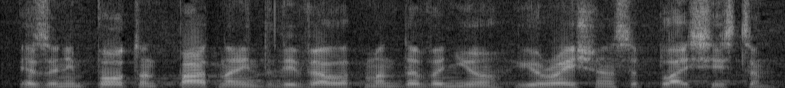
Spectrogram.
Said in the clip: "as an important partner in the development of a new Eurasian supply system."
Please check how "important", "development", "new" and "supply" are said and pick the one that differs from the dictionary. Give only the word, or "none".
none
